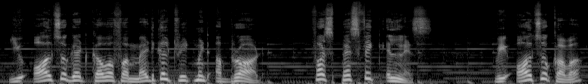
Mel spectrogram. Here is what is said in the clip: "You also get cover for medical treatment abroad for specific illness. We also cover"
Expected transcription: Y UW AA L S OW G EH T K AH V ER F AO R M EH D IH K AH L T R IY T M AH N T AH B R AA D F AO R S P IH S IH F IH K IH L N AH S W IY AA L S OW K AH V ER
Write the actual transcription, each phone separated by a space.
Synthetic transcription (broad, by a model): Y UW AA L S OW G EH T K AH V ER F AO R M EH D IH K AH L T R IY T M AH N T AH B R AA D F AO R S P IH S IH F IH K IH L N AH S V IY AA L S OW K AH V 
